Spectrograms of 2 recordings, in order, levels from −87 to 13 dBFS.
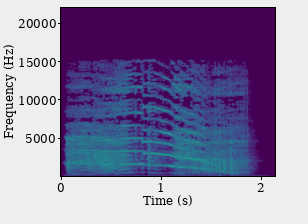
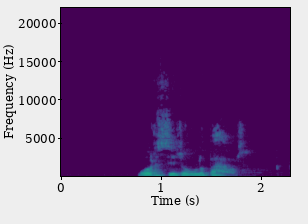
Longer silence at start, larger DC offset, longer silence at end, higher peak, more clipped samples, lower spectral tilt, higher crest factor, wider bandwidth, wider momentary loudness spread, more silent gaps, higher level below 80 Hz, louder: second, 0 s vs 0.75 s; neither; second, 0.25 s vs 0.45 s; about the same, -22 dBFS vs -22 dBFS; neither; second, 3 dB/octave vs -6.5 dB/octave; second, 14 dB vs 20 dB; first, 15.5 kHz vs 13.5 kHz; second, 7 LU vs 19 LU; neither; first, -72 dBFS vs -78 dBFS; first, -34 LUFS vs -39 LUFS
